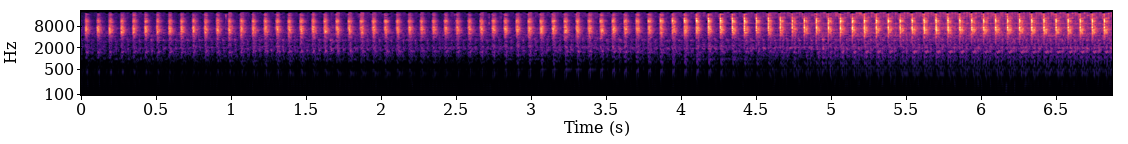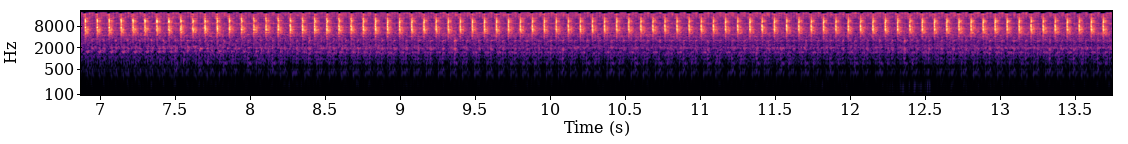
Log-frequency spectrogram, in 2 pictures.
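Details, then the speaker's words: Toyota Celica with newly installed JDM replacement engine idling about 10 minutes, near operating temperature: sharp, even knock about three per second persists; owner says it doesn't sound like carbon buildup and engine needs replacing. "listen to that that doesn't sound like just carbon buildup that engine is knocking"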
